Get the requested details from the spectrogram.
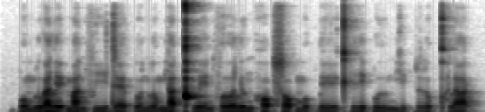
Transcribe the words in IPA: po˧mlu˥˩a̯le˦˥ʔma˨˩n fiː˧dɛː˨˩p̚lo˩˦n lo˦˥mja˥˩t̚kʰweː˧nfɤː˥˩ lɯ˧ŋhɔ˥˩ʔ sɔ˥˩ʔ mo˨˩k̚leː˨˩ kʰri˥˩t̚wɯː˩˦ŋji˥˩t̚pro˦˥k̚ pʰla˥˩k̚

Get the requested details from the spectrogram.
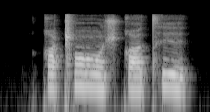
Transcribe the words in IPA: qəǁɔ̃ːʃqɜ tʰɪ

